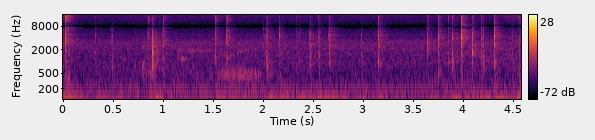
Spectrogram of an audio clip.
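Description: Rapid, irregular clicks of typing on a computer keyboard, fairly steady over a low hum, with no talking.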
